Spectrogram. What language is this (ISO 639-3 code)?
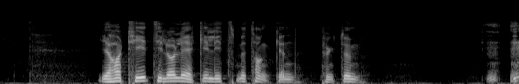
nor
